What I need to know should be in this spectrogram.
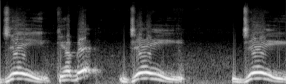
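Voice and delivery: জেই with a long gliding ei; correct J. Shown as a demonstration. Teacher drills জেই for students. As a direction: draw out জেই clearly. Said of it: "এটার প্রনাউন্সিয়েশনটা হবে".

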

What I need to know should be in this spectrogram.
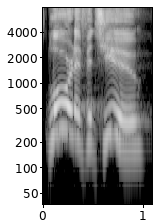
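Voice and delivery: loud, doubtful Peter; hammed-up doubting Peter; a loud, suspicious Lord if it's you; skeptical Peter. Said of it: "don't you love Peter?".

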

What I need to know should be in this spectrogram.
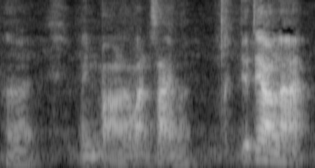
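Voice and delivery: ordinary talk

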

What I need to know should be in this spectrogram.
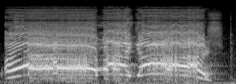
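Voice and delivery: drawn-out shocked cry; slow stretched panicked gasp. Real, not acted. Jumpscare panic.

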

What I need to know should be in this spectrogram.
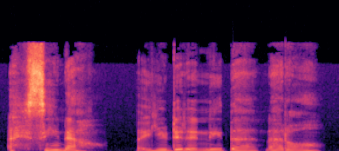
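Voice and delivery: soft, slow, frail whisper; weak whisper. A narrator's reading. Weak widow in hospital to Jane, whispering. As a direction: barely breathe the words. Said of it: "weak smile".

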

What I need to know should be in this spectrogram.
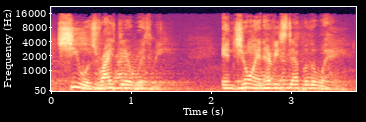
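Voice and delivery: low, earnest closing words; solemn reflective message. Acted. Husband closing on love and God in your seat, solemn. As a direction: land the moral gently and sincerely.

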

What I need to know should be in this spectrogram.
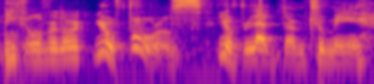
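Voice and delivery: loud, slow villain scolding; villain overlord. Acted. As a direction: berate your minions like a dark lord. Villain lord scolds minions.

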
